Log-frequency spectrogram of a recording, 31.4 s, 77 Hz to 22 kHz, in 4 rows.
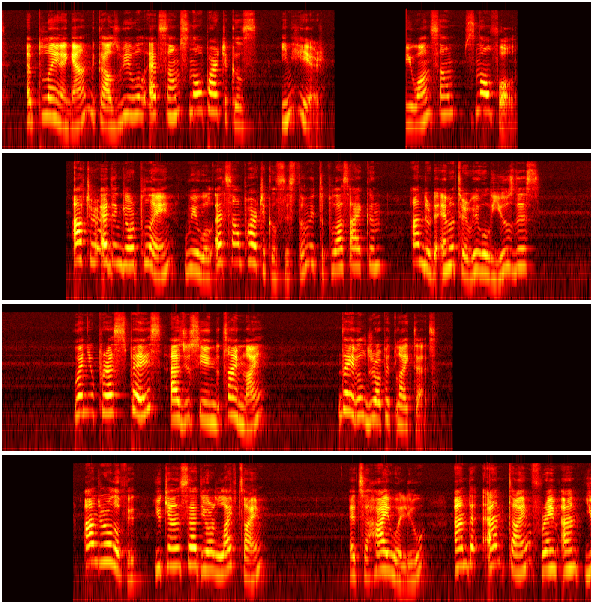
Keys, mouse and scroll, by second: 0.0 middle click, 0.1 ctrl+s, 0.3 shift+click, 0.4 shift+a, 1.7 click, 2.0-4.2 typing, 2.4 click, 3.0 click, 3.8 click, 5.0 drag, 5.5 g, 5.6 z, 6.4 drag, 6.8-9.0 typing, 7.2 shift+middle click, 9.4 ctrl+s, 10.2 click, 11.3 click, 15.6 click, 16.2 space, 21.1-22.7 typing, 23.0 click, 25.8 space, 30.7-31.4 drag.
